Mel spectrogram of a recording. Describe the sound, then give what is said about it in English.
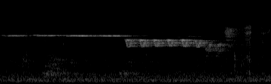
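A nightingale singing in the background: faint, drawn-out whistled notes, a steady high tone giving way to a slightly lower one, then a brief chirp near the end, with no talking. “That's a nightingale in the background,”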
